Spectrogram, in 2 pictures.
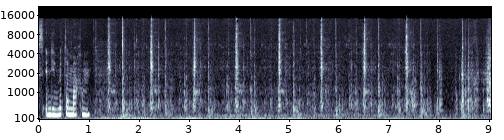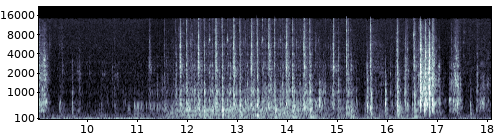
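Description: A sewing machine runs, stitching with a steady whir.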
